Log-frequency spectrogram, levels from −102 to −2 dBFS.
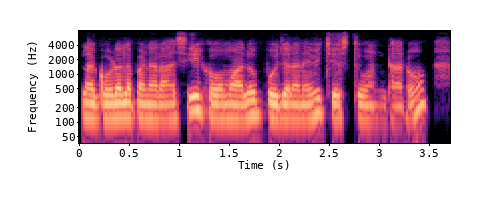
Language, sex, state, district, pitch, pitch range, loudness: Telugu, male, Telangana, Nalgonda, 120 Hz, 120-130 Hz, -18 LUFS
